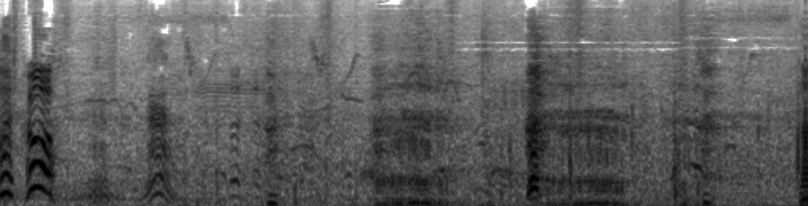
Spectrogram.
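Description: Dogs barking and growling: a short sharp bark right at the start and another about a second in, then a low rumbling growl through the middle.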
